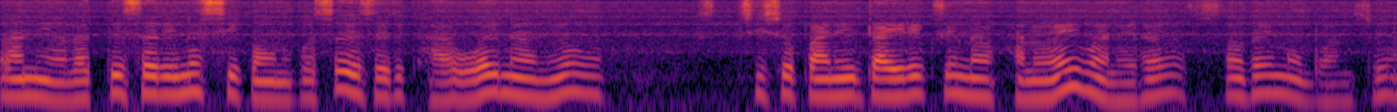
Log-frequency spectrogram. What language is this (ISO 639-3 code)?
nep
